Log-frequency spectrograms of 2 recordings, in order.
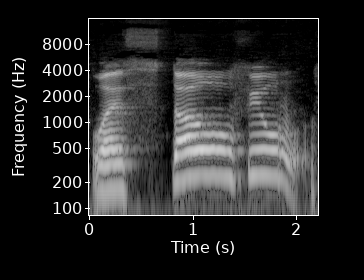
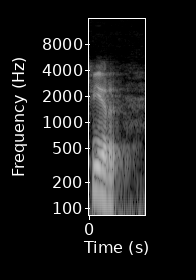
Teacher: Ra di sini jadi nipis.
